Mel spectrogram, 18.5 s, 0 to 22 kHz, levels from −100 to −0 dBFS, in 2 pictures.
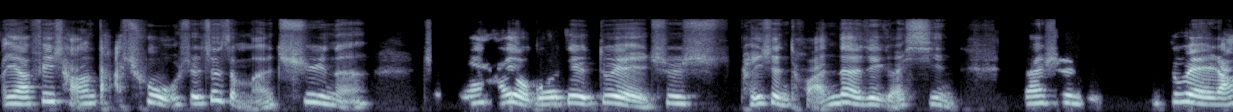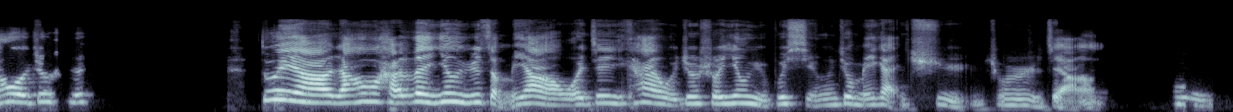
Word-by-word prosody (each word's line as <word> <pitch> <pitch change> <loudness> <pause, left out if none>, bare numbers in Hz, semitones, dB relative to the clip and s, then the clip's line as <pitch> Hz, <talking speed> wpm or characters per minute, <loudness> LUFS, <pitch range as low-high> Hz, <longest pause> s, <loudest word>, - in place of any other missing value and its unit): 哎 220 - -4
呀， 210 -1 +3
非 280 +7 -2
常 230 -4 -4
打 235 - -7
怵， 265 - -5
我 215 - +1
说 215 +2 0
这 315 +9 -2
怎 295 - -5
么 - - -10
去 265 -5 -3
呢？ 200 +2 -8 0.4
之 470 - -17
前 245 - -7
还 265 - +2
有 - - +5
过， 205 +1 0
这 240 -1 +4
对， 450 - +3
是 230 -2 -2 0.4
陪 210 +1 -1
审 215 -2 +1
团 210 - -6
的 245 -4 +3
这 200 -2 +1
个 - - -6
信， 205 +2 -8 0.5
但 225 +2 -1
是 230 +1 -10 0.8
对， 265 -6 +4
然 195 -1 +3
后 270 -2 +4
就 260 +2 -5
是 270 - -19 1.5
对 340 0 +4
呀， 255 -4 +9
然 235 +1 +4
后 280 +1 +2
还 240 -3 +3
问 255 0 +4
英 280 -1 +3
语 255 +2 -1
怎 - - -2
么 - - -11
样？ 215 -5 +3
我 185 +3 -1
这 235 +4 -5
一 220 -1 -6
看 235 0 -1
我 175 - -6
就 220 +3 -2
说 220 0 -2
英 230 +1 -1
语 195 - -3
不 210 +6 -3
行 185 -4 -8
就 220 - 0
没 185 -1 -6
敢 195 -2 -4
去， 190 0 -9
就 - - -12
是 175 -5 -8
这 - - -6
样。 - - -2 0.7
嗯。 185 -6 -11
225 Hz, 215 characters per minute, -22 LUFS, 205-260 Hz, 1.5 s, 呀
